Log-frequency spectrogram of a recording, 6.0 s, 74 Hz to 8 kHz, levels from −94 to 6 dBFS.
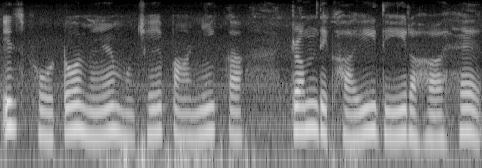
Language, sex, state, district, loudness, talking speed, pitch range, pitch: Hindi, female, Madhya Pradesh, Katni, -18 LUFS, 110 wpm, 170-200 Hz, 185 Hz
